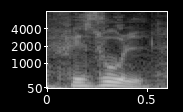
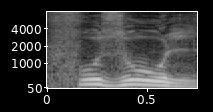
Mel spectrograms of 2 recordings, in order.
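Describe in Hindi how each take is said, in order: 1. पहला स्वर 'i' जैसा बोला जाता है। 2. पहला स्वर 'u' जैसा बोला जाता है। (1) "फ़िज़ूल गलत है" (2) "फ़ुज़ूल सही है"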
